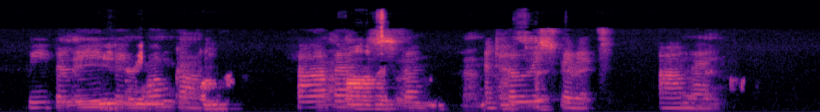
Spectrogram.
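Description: A middle-aged woman reads aloud calmly, heard through an online call.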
